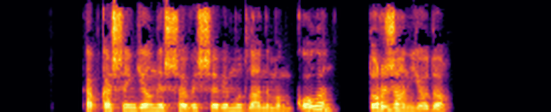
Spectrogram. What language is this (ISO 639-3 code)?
chm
